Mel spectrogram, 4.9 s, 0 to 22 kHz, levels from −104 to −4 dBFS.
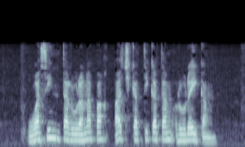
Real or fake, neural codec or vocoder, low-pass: real; none; 7.2 kHz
